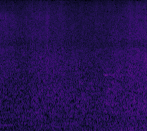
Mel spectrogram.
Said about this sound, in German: Links und rechts von dir rauschen sanft die Wellen und brechen an den großen Felsbrocken.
